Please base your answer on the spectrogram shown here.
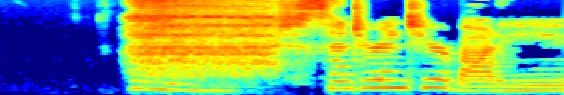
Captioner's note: exhaling heavily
